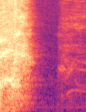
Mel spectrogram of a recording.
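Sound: sneeze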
